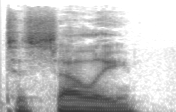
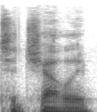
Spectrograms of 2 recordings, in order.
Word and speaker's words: Tacelli: So the author is Dr. Peter Kreeft, K-R-E-E-F-T, co-authored with Father Ron Ticelli, T-A-C-E-L-L-I. Yes, I know it should be pronounced Ticelli, but everybody says Ticelli, so he went with that.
